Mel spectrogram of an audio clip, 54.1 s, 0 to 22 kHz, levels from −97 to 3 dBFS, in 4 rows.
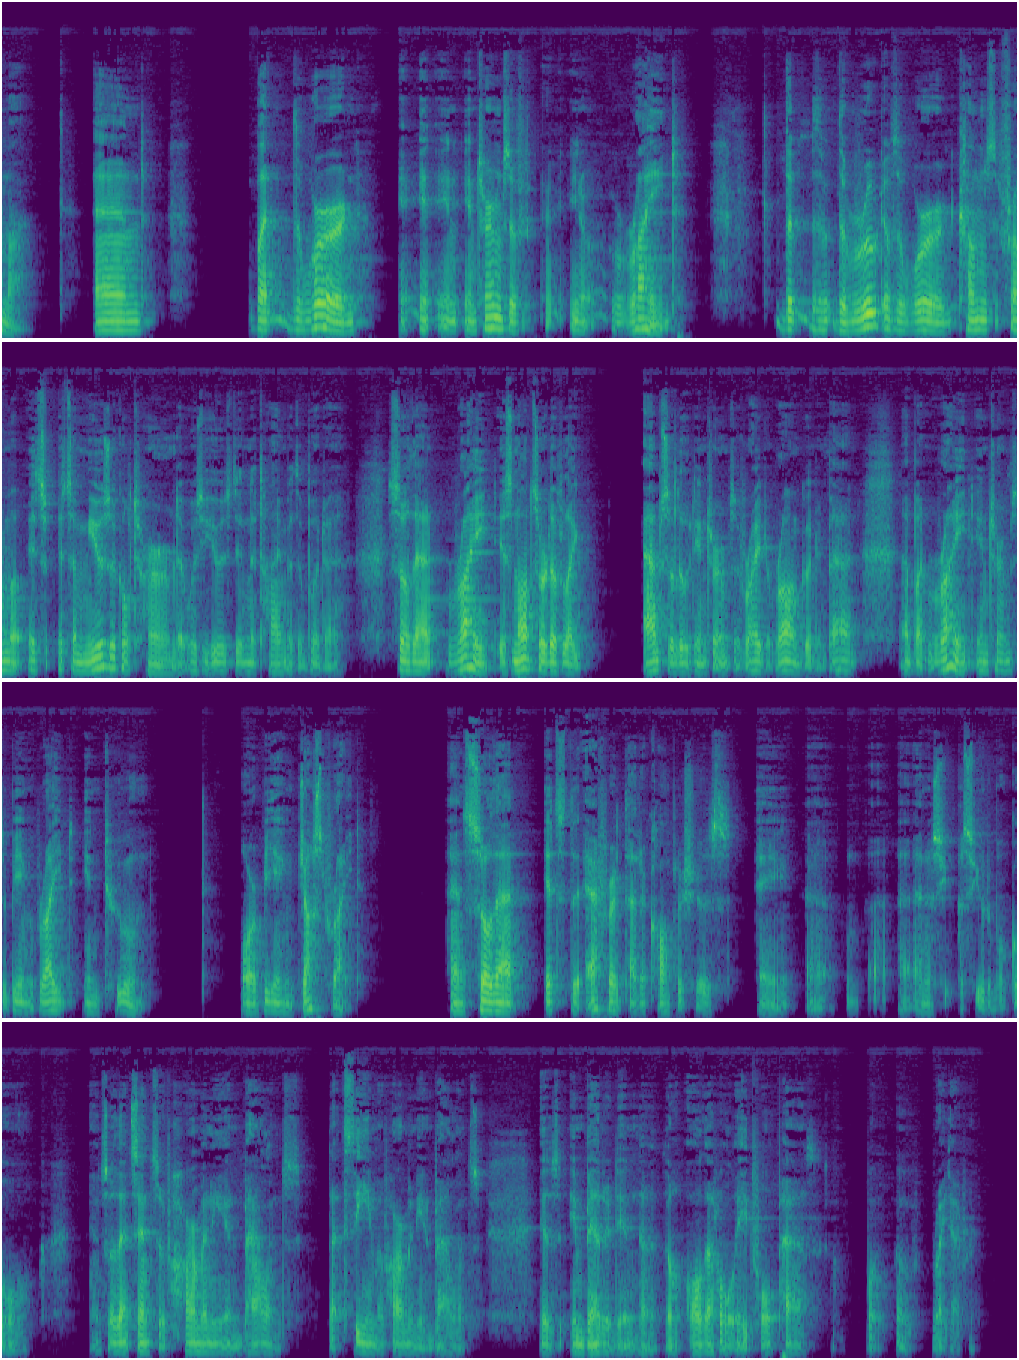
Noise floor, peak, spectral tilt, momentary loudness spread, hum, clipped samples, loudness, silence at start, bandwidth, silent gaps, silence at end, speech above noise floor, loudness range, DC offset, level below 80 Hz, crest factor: under -90 dBFS; -4 dBFS; -4.5 dB/octave; 17 LU; none; under 0.1%; -26 LUFS; 0 s; 16.5 kHz; none; 0.6 s; over 64 dB; 8 LU; under 0.1%; -58 dBFS; 22 dB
